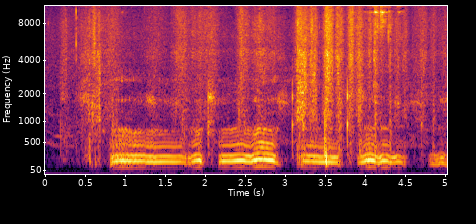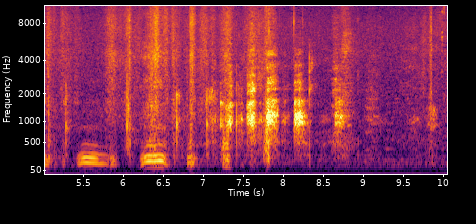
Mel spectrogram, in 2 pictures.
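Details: A Siberian Husky, described as very defensive of its owner, howls and grumbles in drawn-out, wavering, talkative vocalizations, noises it makes every day.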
